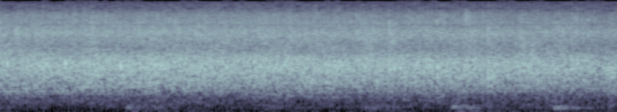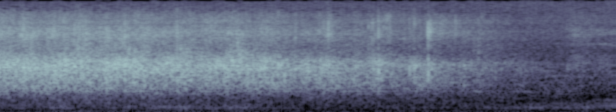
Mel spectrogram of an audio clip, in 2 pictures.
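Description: Audience applauding, steady at first and then dying away over the last couple of seconds.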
